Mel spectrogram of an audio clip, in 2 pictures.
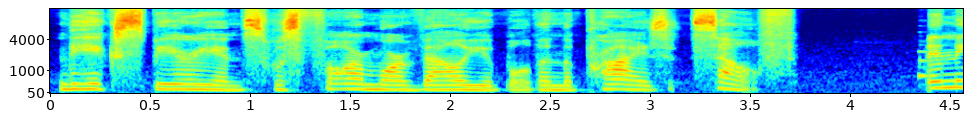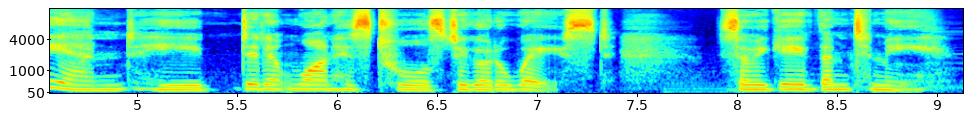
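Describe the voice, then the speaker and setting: A woman's voice: mid-range voice, fairly even intonation, darkish tone, lightly acted. Composed warrior woman telling tales played by an actress. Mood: reflective. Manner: measured, thoughtful storytelling. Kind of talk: video game story dialogue.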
